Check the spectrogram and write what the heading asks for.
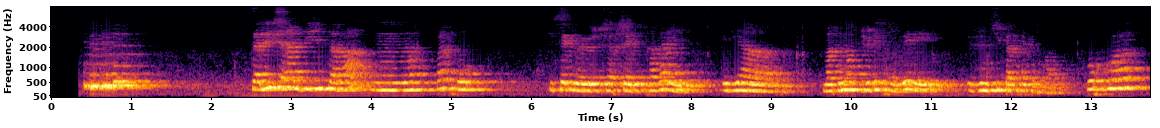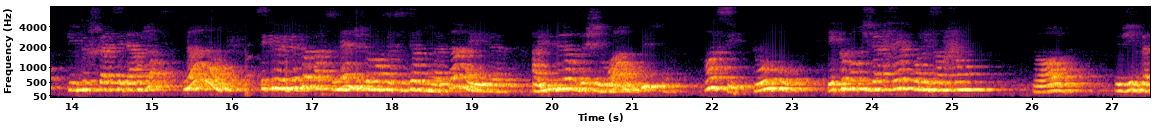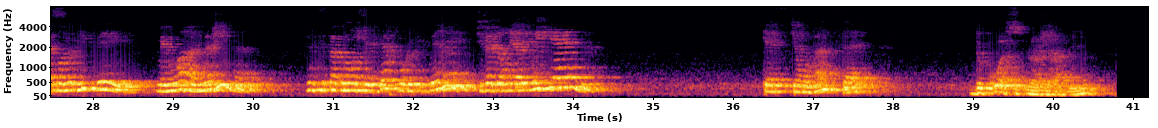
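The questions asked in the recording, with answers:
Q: De quoi se plaint Géraldine?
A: De ses horaires: elle commence à 6h du matin, à 1h de chez elle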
